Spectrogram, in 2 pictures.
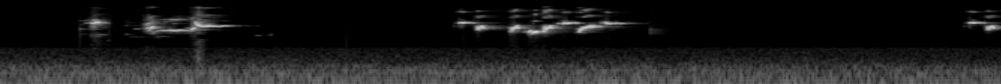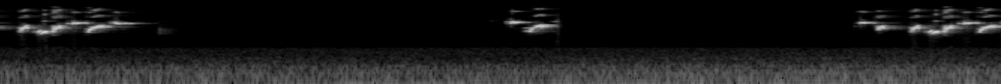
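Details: A goldfinch gives short, scattered bursts of high chirpy twittering roughly every two to three seconds, with quiet gaps and faint low background hum between them.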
